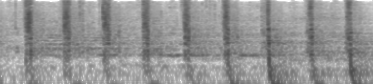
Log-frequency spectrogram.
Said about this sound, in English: And what I like to do is I just like to bundle it up into a tight bunch and just run my knife right through that. So many good sounds, lots of chopping of fresh, beautiful ingredients here.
